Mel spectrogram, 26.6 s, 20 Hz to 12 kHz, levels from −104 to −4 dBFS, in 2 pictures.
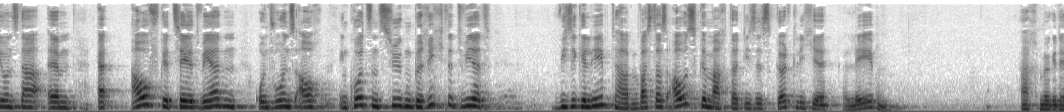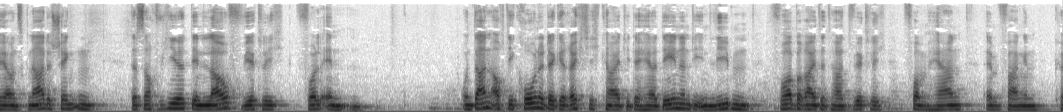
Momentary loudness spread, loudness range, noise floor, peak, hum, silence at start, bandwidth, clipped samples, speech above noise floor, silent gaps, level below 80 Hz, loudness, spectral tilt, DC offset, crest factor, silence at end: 12 LU; 5 LU; -59 dBFS; -6 dBFS; none; 0 s; 11 kHz; under 0.1%; 37 dB; none; -62 dBFS; -23 LUFS; -7.5 dB/octave; 1%; 16 dB; 0 s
